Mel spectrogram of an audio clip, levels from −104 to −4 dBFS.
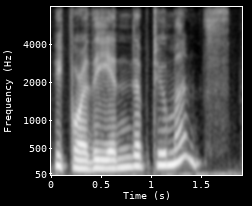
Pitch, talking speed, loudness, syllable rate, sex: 190 Hz, 190 wpm, -14 LUFS, 4.4 syllables/s, female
